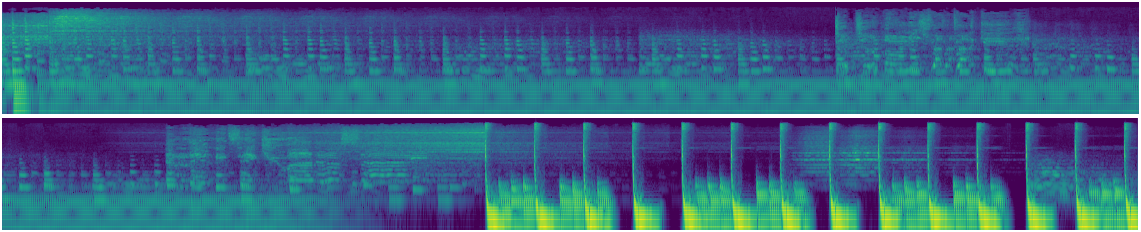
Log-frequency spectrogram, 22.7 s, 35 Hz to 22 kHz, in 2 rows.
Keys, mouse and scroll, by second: 1.7 right click, 1.8-3.0 middle drag, 3.0 shift+click, 3.1 shift+middle click, 3.8 shift+click, 3.9 shift+middle click, 4.3 shift+click, 4.5-6.6 shift+middle drag, 6.6 right click, 6.6 x, 6.7 middle click, 7.1 right click, 7.2 middle click, 7.7 right click, 7.7 3, 7.8-12.1 middle drag, 10.4 alt+z, 11.9 2, 12.1 right click, 12.1 middle click, 12.6 shift+right click, 12.7 shift+middle click, 13.0 shift+right click, 13.0 shift+middle click, 13.9-21.1 alt+middle drag, 14.1 x, 14.3 alt+z, 14.8 right click, 15.6 alt+right click, 15.9 x, 16.8 x, 18.1 alt+z, 19.2 alt+z, 19.3 alt+z, 20.5 alt+z, 20.7 1, 21.1 click, 21.1-22.7 middle drag, 22.4 /.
